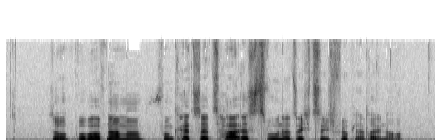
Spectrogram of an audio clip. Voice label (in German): Sprachaufnahme +10db, Headset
